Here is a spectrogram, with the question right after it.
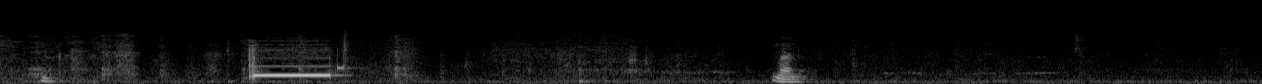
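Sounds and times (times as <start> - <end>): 
speech: 0.4 - 0.7, 7.8 - 8.2
telephone ringing or dialing tone: 2.5 - 3.6.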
